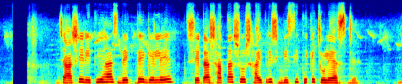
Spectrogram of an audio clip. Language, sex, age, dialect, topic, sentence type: Bengali, female, 46-50, Northern/Varendri, agriculture, statement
